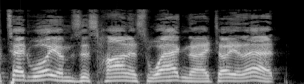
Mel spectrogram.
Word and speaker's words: Honus: Honass.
